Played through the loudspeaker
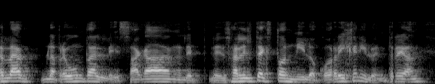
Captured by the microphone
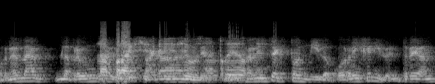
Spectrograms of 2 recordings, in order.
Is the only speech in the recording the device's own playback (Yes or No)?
No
